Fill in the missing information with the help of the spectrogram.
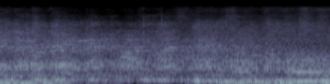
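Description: A concert crowd screams and shouts in a dense, continuous roar that stays loud and steady throughout, with no distinct words standing out from the mass of voices.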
